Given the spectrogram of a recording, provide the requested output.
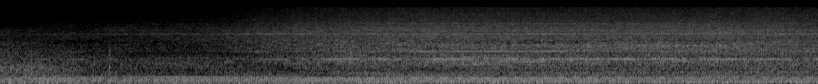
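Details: BMW E34 520i after adding Resurs Next additive: smooth, even idle with steady low hum and no hydraulic lifter tapping from top end; lifters quiet and healthy.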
